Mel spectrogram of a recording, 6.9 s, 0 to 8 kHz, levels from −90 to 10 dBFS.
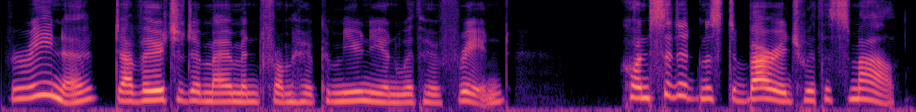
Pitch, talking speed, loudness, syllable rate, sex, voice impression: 210 Hz, 140 wpm, -19 LUFS, 5.0 syllables/s, female, feminine, slightly old, tensed, powerful, muffled, halting, slightly friendly, lively, strict, slightly intense, slightly sharp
